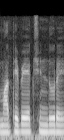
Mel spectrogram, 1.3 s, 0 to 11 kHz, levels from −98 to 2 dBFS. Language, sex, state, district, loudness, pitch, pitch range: Hindi, male, Chhattisgarh, Sukma, -13 LUFS, 130 Hz, 125-130 Hz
